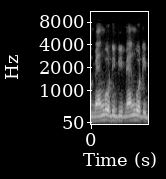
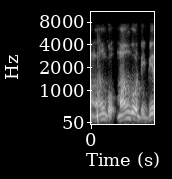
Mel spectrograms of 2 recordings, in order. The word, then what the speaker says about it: MongoDB: Okay, it is not mango. Okay, because mango is more popular than Mongo. So most of the people, even myself also, sometimes maybe earlier I pronounced mango DB. No, it is the Mongo DB, right?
